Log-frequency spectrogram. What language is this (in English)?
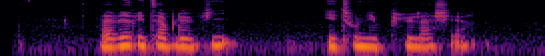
French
